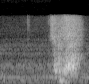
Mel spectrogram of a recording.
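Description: After a quiet hiss, a single soft airy whoosh rises and fades: one breath cycle of a mechanical ventilator.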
